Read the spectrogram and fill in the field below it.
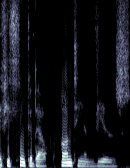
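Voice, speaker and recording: A somewhat breathy voice with fairly even intonation sounds dry and close, with no echo. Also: man. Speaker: philosophy discussant. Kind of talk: casual chat. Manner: halting, many filler words.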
